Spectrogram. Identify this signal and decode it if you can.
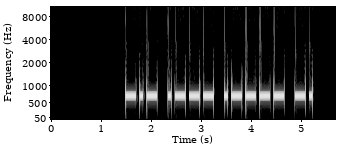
Morse code, heard as a keyed tone, about 17 wpm, 700 Hz. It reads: KJ1N
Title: USA Call Signs - 4 Characters - Repeated 3x - 17wpm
